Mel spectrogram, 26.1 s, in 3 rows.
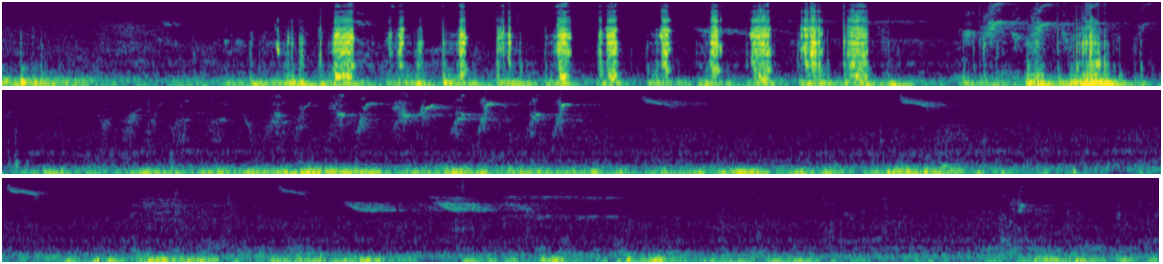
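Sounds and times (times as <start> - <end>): birds chirping: 1.1 - 8.8.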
